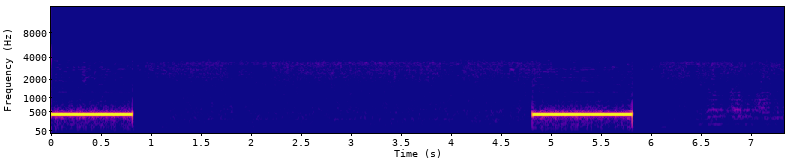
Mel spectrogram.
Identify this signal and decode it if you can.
Ringback tone (Europe, 425 Hz), with speech.
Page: Jaguariuna - SP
